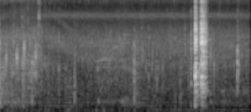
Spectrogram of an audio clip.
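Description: A pan of curry with ground chili paste simmers and fries with a soft, quiet sizzle, broken by a few light scrapes and a sharp metallic clink near the end.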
